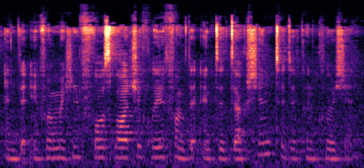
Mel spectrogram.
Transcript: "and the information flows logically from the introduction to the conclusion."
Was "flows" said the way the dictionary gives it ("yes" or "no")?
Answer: no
